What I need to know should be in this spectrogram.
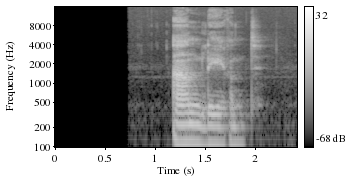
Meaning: present participle of aanleren
- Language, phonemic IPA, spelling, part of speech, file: Dutch, /ˈanlerənt/, aanlerend, verb, Nl-aanlerend.ogg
